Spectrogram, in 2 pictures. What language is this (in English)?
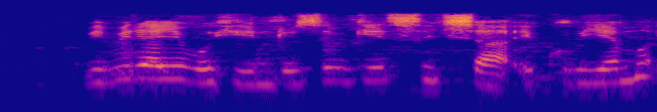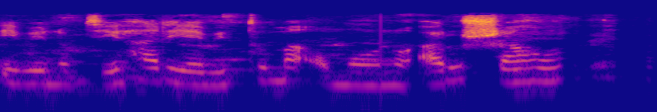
Kinyarwanda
